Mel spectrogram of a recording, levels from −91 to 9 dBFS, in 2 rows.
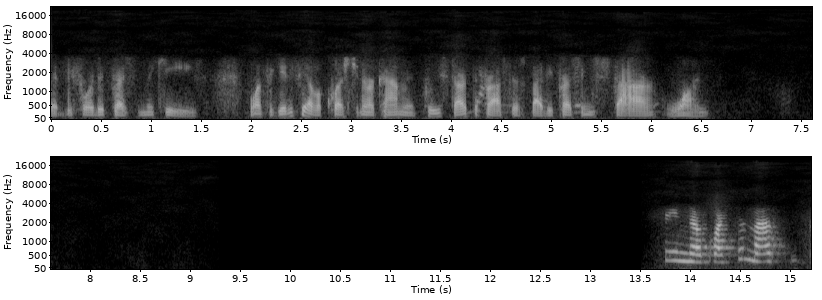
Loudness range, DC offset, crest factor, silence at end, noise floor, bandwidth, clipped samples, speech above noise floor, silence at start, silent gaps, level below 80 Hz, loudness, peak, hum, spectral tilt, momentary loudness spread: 6 LU; under 0.1%; 24 dB; 0.15 s; -87 dBFS; 20 kHz; under 0.1%; 58 dB; 0 s; none; -72 dBFS; -29 LUFS; -6 dBFS; none; -7 dB/octave; 16 LU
